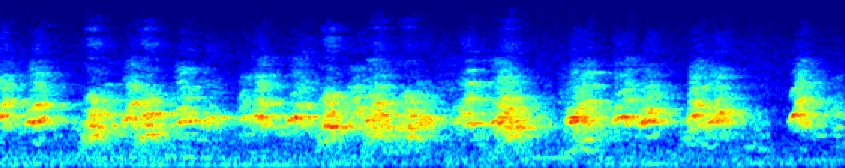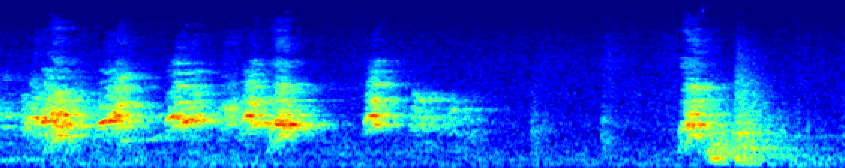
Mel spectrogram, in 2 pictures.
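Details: Papillon puppy barking steadily, about two short sharp barks per second for eight seconds, then a pause and one final bark, with little other sound.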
